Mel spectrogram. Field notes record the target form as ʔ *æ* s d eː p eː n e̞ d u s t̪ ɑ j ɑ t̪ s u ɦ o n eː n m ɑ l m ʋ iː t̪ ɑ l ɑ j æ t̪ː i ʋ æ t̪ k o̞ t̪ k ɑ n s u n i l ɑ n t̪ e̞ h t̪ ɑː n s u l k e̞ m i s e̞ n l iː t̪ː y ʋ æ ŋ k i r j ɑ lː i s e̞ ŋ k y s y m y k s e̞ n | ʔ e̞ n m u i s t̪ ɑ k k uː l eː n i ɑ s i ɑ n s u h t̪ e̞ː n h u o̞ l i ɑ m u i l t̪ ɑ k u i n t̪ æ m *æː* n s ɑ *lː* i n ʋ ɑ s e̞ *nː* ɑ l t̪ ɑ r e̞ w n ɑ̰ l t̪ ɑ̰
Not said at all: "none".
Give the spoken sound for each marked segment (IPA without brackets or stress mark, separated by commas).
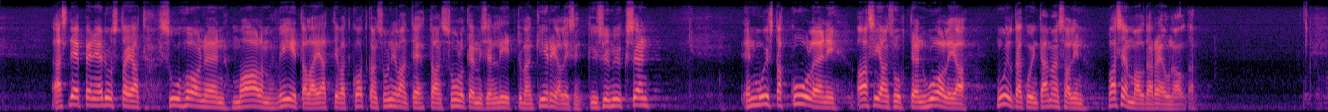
æ, æ, l, mː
